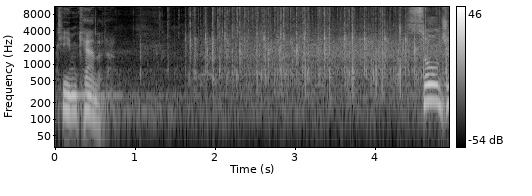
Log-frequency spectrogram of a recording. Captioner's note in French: Applaudissements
